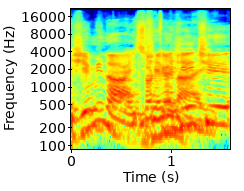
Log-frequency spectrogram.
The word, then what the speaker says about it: Gemini: sempre fico na dúvida, como é que pronuncia? é Gemini.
